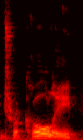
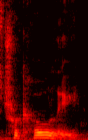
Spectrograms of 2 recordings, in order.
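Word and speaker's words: Troccoli: music artist named Kathleen truck holy and it's spelled like broccoli but with a T so anyway that's truck holy and she has been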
